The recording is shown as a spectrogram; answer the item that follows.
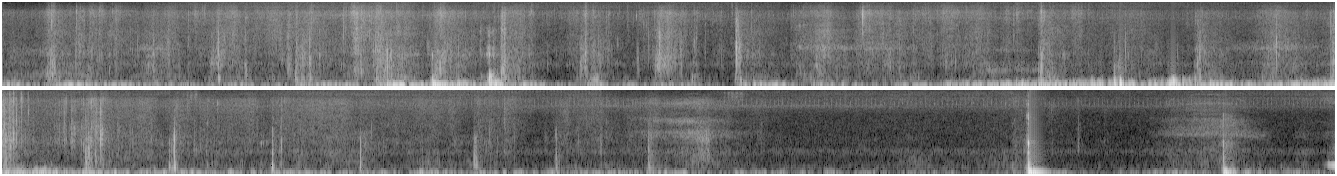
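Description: Footsteps of a hiker walking on a leaf-littered forest trail and onto bare rock, an uneven run of scuffs and thuds that stops a few seconds past the middle. Two sharp knocks follow near the end.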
